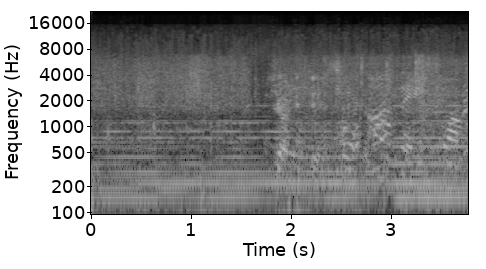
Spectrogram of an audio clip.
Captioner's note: indistinct chatter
